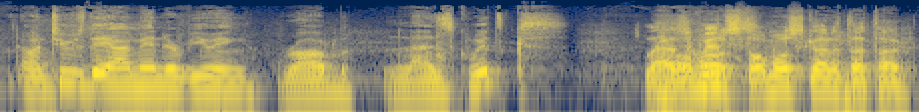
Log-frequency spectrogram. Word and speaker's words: Laskowicz: Yeah. Lasquitz. It ends in WICS. TZ. Oh. W-I what? CZ. Yeah, so it's Quiz. Laskowicz.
